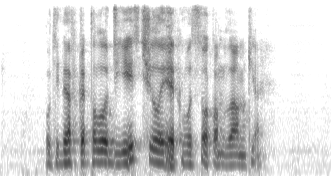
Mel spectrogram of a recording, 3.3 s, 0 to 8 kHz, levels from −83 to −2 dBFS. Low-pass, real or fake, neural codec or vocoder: 7.2 kHz; fake; codec, 24 kHz, 1.5 kbps, HILCodec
